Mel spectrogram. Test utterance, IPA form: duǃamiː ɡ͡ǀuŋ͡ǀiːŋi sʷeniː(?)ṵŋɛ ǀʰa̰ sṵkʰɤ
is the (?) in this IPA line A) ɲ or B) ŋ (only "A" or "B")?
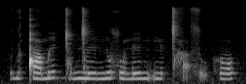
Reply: B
